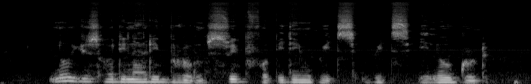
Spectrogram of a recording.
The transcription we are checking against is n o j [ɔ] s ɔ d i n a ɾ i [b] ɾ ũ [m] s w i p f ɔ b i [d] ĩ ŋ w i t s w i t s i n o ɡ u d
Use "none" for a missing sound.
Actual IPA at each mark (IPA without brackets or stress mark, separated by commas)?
u, b, m, d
